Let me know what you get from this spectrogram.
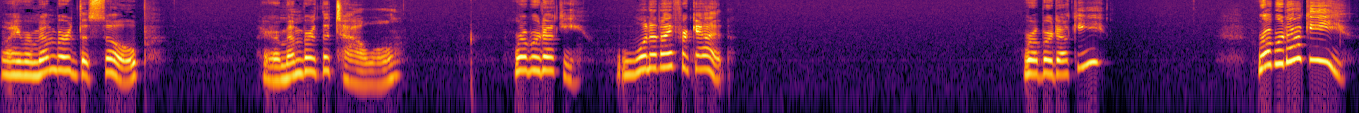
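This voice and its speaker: A woman's voice: fairly high pitch, sing-song, measured pace, long pauses, dark tone, voice pushed up. A woman voicing a naive, affectionate young boy puppet from a children's storybook in an earnest, exclaiming way. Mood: puzzled, alarmed. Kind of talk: children's storybook read-aloud.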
